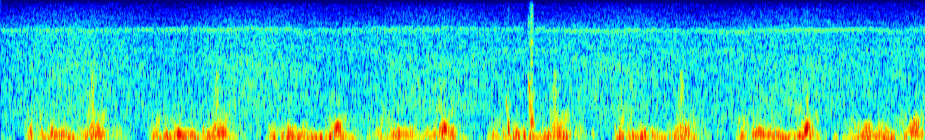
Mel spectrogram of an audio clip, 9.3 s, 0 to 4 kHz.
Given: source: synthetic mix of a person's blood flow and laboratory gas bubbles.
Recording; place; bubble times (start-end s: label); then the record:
Doppler ultrasound of blood flow; precordium
5.02-5.13 s: bubbles
5.26-5.35 s: bubbles
From the record:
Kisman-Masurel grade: 113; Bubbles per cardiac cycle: 1 to 2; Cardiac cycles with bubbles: 1 to 10%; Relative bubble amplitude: loud (0.450 to 0.775); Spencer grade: 1 (occasional bubble signal discernible with the cardiac motion signal, with majority of cardiac periods free of bubbles); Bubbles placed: only in the low amplitude regions of the cardiac cycle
